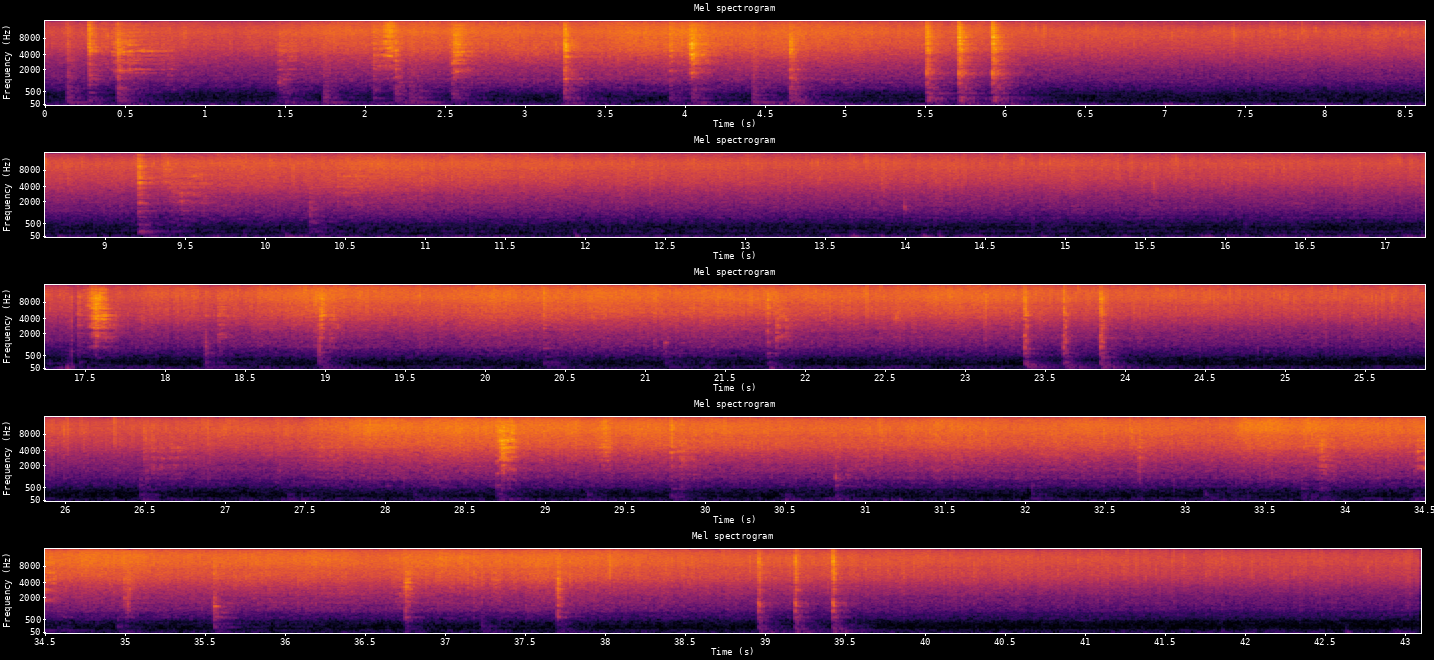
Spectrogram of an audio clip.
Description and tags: Frying onion
Frying large amount of the onion.
cook, fry, oil, onion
